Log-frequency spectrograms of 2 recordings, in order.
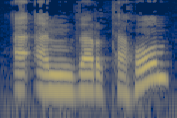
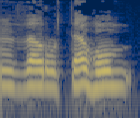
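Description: First: اَأَنذَرْتَهُمْ with two short opening hamza syllables; example before change. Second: انذرتهم with the opening a held very long before n; long alif. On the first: Teacher names the word, short opening vowels. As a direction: say اَأَنذَرْتَهُمْ briskly, no long vowel. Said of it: "در اَأَنذَرْتَهُمْ". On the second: Teacher recites Warsh's other way, prolonged alif. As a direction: stretch the first vowel of انذرتهم into a long madd. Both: Shown as a demonstration.

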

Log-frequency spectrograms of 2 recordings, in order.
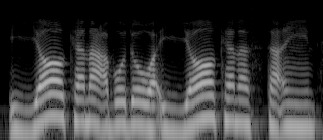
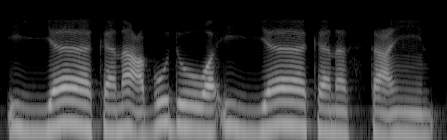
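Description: First: ایاک نعبد و ایاک نستعین with Persian vowels, "naabod"; Persian-style reading. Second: ایاک نعبد و ایاک نستعین with "na'budu"; eloquent Arabic. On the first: Teacher contrasts the Persian reading for listeners. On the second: Teacher models the eloquent reading for listeners. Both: Shown as a demonstration. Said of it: "به همین حالت فصیح بخونید".

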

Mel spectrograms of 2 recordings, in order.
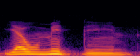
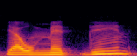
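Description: First: یوم الدین as "yawmid-din"; slow, short i after یوم; Arabic i linking یوم to الدین; Arabic kasra. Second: یوم الدین as "yawmed-din"; slow demo with e after یوم; Persian-style reading. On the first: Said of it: "به لهجهٔ عربی تمرین کنید". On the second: Teacher shows Persian-style reading first. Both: Shown as a demonstration.

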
